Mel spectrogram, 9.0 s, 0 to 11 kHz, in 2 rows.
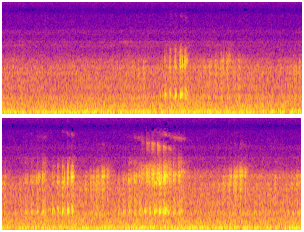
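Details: Narrow-mouthed frogs, three or four, courting females in a pond within an apartment complex in Songdo, Incheon, South Korea, 2019, captured on a Galaxy Note 9 phone; fainter, scattered pulsed croaks over a constant low hum.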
